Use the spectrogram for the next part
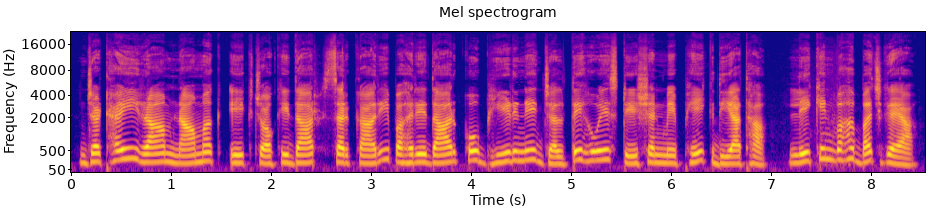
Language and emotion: Hindi, neutral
